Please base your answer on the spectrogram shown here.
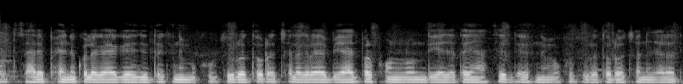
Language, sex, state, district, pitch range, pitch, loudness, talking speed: Hindi, male, Haryana, Rohtak, 110-115 Hz, 110 Hz, -15 LUFS, 290 wpm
